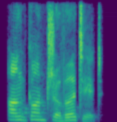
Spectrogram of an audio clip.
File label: "uncontroverted", Indian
